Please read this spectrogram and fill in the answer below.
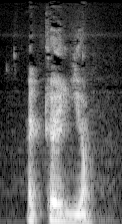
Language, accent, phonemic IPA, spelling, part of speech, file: French, Canada, /a.kœj.jɔ̃/, accueillions, verb, LL-Q150 (fra)-accueillions.wav
- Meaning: inflection of accueillir: 1. first-person plural imperfect indicative 2. first-person plural present subjunctive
